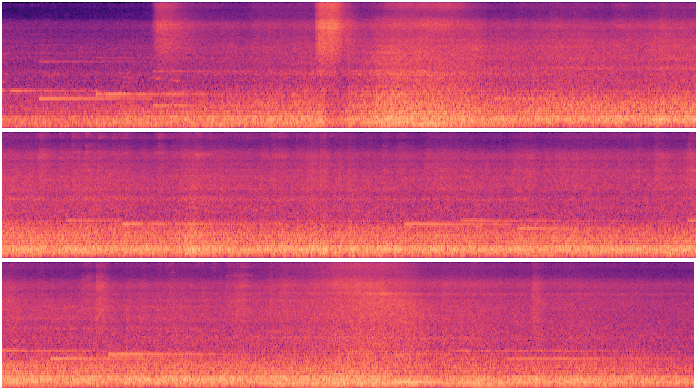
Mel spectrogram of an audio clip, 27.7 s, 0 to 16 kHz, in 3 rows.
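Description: Long-distance passenger train, hauled by a CC206 diesel-electric locomotive, running through the station at speed. The steady rush of wheels and carriages builds a couple of seconds in, stays loud, and eases near the end as the train moves away.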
